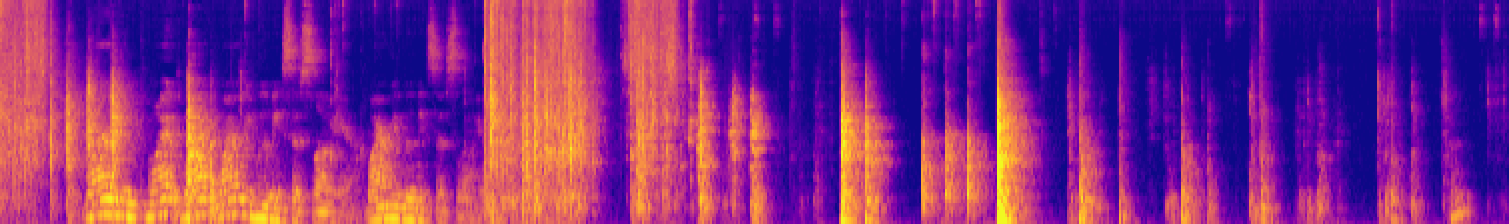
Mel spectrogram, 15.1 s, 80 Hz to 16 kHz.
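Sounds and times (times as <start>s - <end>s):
cards shuffling: 0.0s - 1.0s, 4.8s - 7.0s.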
